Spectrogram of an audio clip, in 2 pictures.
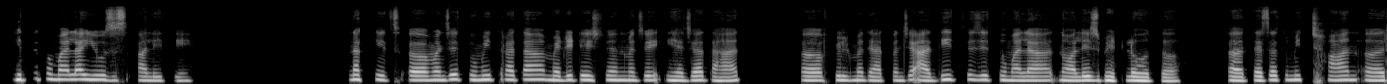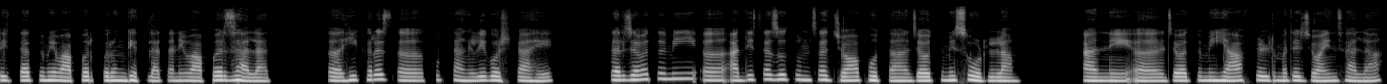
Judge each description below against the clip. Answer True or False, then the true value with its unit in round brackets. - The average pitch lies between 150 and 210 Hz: True (190 Hz)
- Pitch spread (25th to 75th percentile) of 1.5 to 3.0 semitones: True (2.6 semitones)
